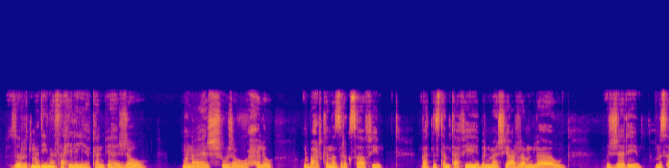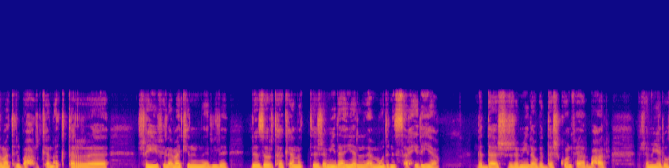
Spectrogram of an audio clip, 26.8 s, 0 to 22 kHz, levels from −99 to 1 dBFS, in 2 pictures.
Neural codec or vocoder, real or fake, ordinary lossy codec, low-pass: none; real; none; 9.9 kHz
